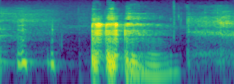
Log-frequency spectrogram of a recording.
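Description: A loud double cough, two sharp harsh bursts in quick succession trailing into a brief voiced groan, after a couple of faint murmurs and followed by a soft breathy hiss.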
